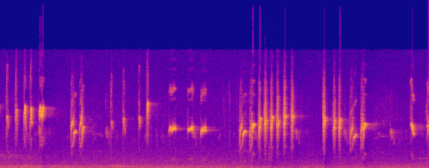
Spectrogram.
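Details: Lively, varied high twittering from a kolibri ninja sunbird in a full-fill tutor style with rolling bursts: quick trills, clipped chirps and dense runs of notes with brief pauses between them.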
